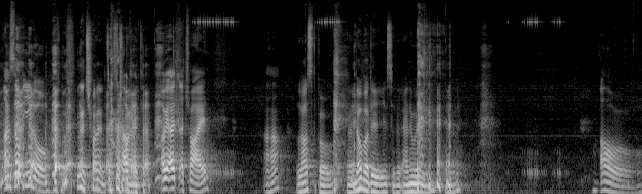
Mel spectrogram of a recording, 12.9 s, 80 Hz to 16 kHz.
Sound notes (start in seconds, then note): 0.1 laughing; 4.2 text beeping; 8.9 laughing; 10.5 text beeping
